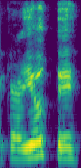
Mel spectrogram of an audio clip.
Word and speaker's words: coyote: That's how they say it in Young Guns, bro. Yeah, that's how in Spanish you say coyote. Coyote. I mean, that's what it is. You guys just messed it up.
